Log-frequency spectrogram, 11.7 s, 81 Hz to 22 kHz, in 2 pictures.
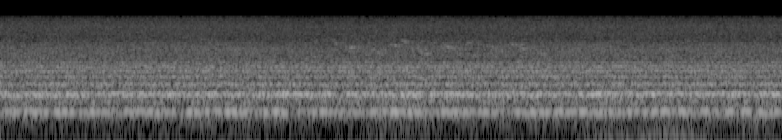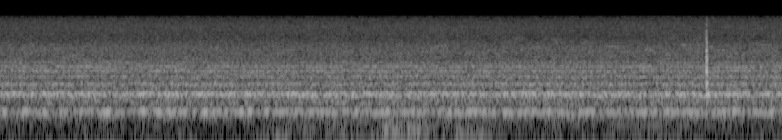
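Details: Honey bee hive busy with linden nectar collection on 3 June; steady layered drone of many bees, with a single sharp click near the end.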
